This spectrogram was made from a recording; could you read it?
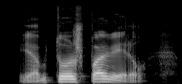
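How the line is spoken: Grumbling. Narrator (Russian): проворчал Бабкин

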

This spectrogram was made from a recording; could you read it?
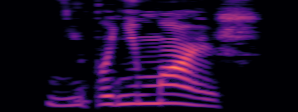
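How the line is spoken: Gloomy mutter. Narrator (Russian): мрачно пробормотал Кард

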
